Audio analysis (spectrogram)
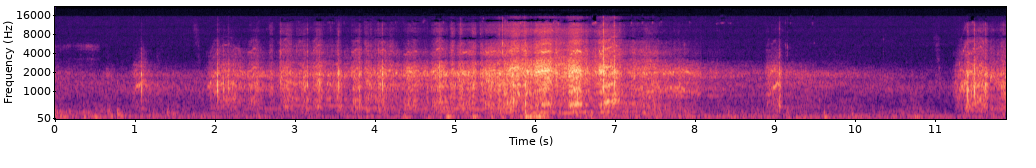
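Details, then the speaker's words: Traxxas X-Maxx electric RC truck driving in bursts, with sharp clicking through the drive from a failing rear differential whose gear lost a section of teeth, the second time this has happened. "Can you'll hear it in the previous two videos the rear the clicking sound of a rear diff failing"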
